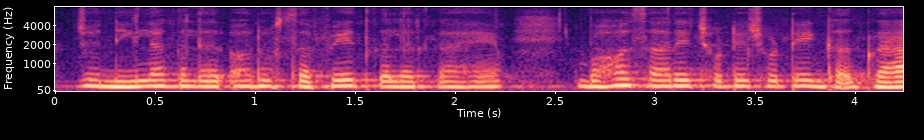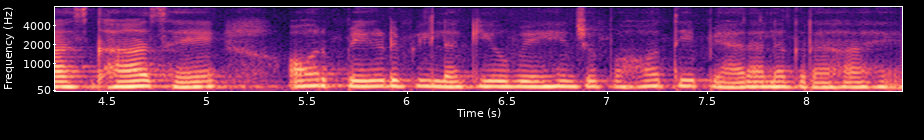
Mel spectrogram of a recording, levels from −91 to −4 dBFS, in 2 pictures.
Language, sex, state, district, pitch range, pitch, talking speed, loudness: Hindi, female, Bihar, Saran, 180-200 Hz, 190 Hz, 205 wpm, -15 LUFS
